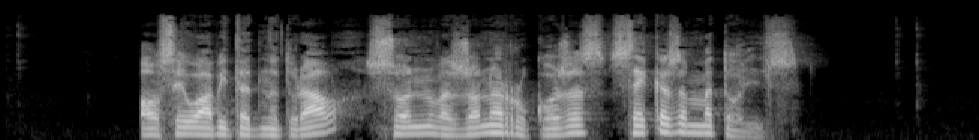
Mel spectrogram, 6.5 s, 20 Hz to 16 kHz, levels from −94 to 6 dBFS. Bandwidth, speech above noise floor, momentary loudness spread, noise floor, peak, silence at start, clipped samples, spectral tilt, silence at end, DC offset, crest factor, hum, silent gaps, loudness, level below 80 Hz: 11.5 kHz; 64 dB; 9 LU; -84 dBFS; -2 dBFS; 0.95 s; under 0.1%; -4 dB/octave; 1.2 s; under 0.1%; 20 dB; none; none; -20 LUFS; -58 dBFS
